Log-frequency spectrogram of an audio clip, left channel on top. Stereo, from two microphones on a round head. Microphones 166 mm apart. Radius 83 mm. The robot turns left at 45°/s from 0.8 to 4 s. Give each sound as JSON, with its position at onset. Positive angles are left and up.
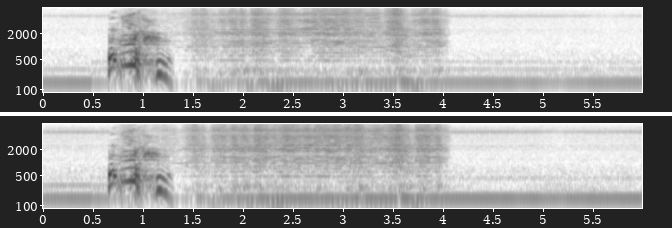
{"t": 0.7, "sound": "a sneeze", "side_deg": 25}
